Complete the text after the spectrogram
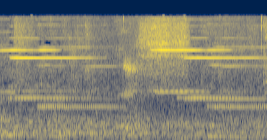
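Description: A parliament chamber bell rings continuously for several seconds before a first-reading vote on a bill amending the State Civil Service Law, a steady electric ringing over a low murmur of room noise.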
